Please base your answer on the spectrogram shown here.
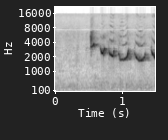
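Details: Common Iora song used to stir a caged bird into singing: a rapid run of connected whistles wavering and dipping, bright and continuous for about a second after a brief silence.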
